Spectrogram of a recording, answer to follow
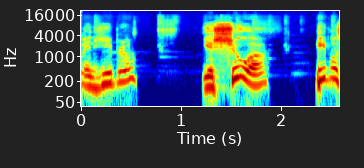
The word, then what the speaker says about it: Yeshua: And the shin is vocalized as shu, not sha.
